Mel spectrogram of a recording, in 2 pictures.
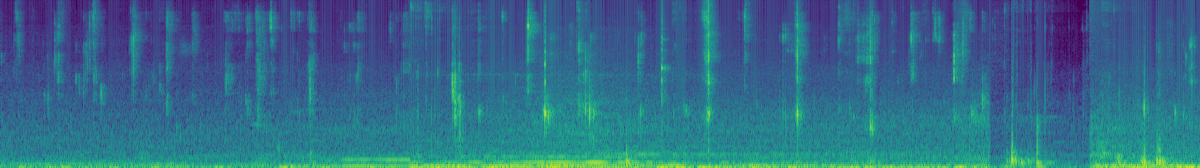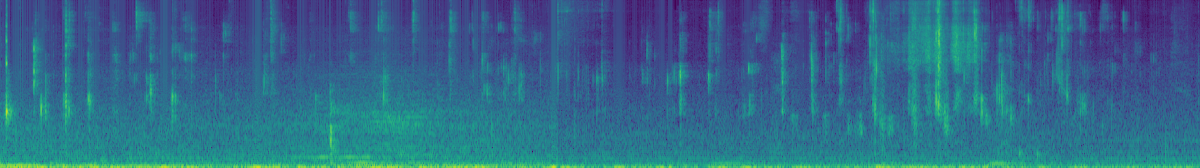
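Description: Shiba Inu biting and chewing a dried meat-stick treat: irregular crunching clicks with low thuds, easing briefly about ten seconds in.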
